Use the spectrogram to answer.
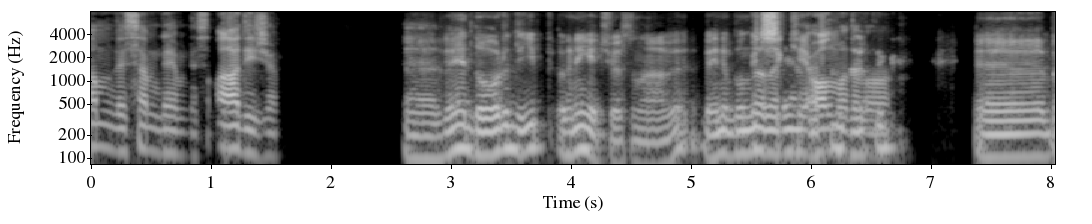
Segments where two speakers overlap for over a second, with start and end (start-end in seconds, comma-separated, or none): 5.5-6.7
